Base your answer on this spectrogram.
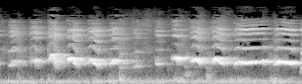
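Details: Six Labrador Retriever puppies from Sadie's litter play in their indoor puppy room. Drawn-out, tonal whining holds near one pitch with slight wavering, broken into long rising and falling whines, over soft low rumbling and shuffling.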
